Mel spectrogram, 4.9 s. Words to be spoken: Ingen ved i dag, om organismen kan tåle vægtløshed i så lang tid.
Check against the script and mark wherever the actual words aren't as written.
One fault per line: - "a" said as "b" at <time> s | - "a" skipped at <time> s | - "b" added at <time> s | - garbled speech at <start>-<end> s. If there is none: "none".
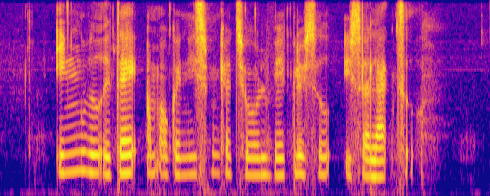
none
